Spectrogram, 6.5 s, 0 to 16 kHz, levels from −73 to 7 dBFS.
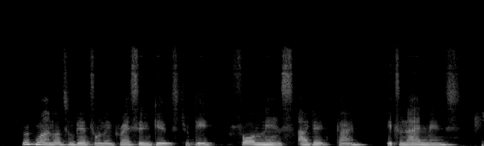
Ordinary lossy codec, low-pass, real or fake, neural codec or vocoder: MP3, 96 kbps; 10.8 kHz; fake; codec, 24 kHz, 0.9 kbps, WavTokenizer, medium music audio release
